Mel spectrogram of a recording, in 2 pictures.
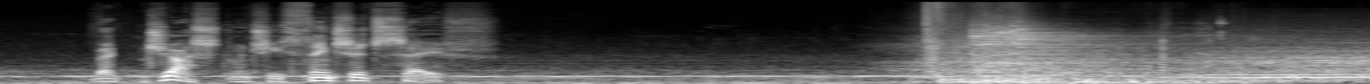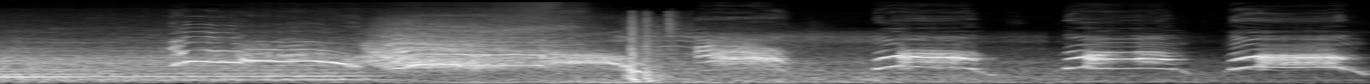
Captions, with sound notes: but just when she thinks it's safe. (car revving) - No! - No! (screams) Mom, mom, mom!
